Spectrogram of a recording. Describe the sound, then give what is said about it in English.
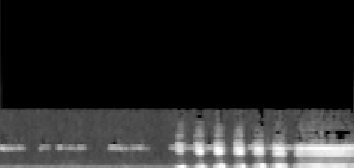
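Faint, high cricket chirps come in short repeated bursts for a couple of seconds, then loud rhythmic chuckling laughter breaks in and dominates to the end. “I hope one isn't a cricket.”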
